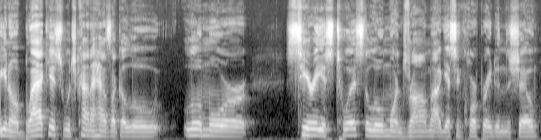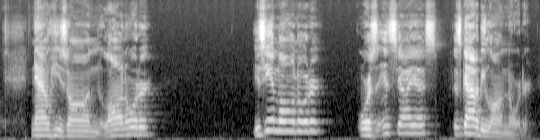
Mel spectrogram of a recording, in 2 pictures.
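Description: A young man hosting a solo podcast, rambling in a laid-back slangy way and saying "bro" and "you know what I mean" all the time. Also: mid-range voice. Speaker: podcast host; comedy show host.

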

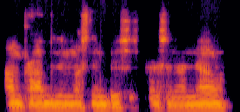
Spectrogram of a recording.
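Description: Very deep-voiced teenage boy. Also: quick pace, breathy edge, no room sound, highs cut off. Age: teens. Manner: relaxed, rambling storytelling. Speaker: student. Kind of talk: casual group conversation.

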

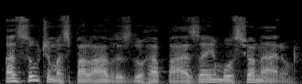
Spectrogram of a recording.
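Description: Deep, husky male narrator. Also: big pitch swings, moderate pace. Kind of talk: radio drama narration.

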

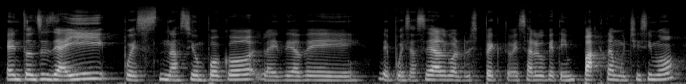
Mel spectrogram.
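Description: A woman's voice: medium pitch, flat delivery, moderate pace. A woman from Mexico with a Mexican accent, explaining things casually as an interview guest. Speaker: interview guest, founder of a volunteer project.

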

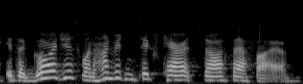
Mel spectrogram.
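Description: A woman's voice: medium pitch, expressive, normal speed, slight background noise. A woman presenting scripted 1940s radio advertising patter with a partner. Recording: muffled 1940s radio recording.

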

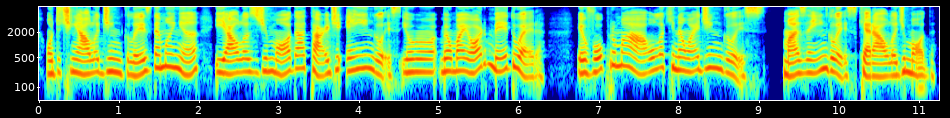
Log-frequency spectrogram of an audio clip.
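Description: A woman with a fairly high voice talks in a relaxed, reflective, chatty way. Her voice sounds close and dry, with hardly any room around it. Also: dry recording. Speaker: guest answering viewer questions. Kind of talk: casual conversation.

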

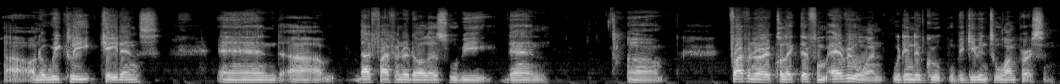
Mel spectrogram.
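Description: A man's voice: fairly low pitch, little pitch movement, a little slow, fairly bright tone. A man who grew up partly in Ghana, a podcast guest explaining things casually with many fillers and restarts. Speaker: podcast guest, app founder. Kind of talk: casual explanatory interview talk.

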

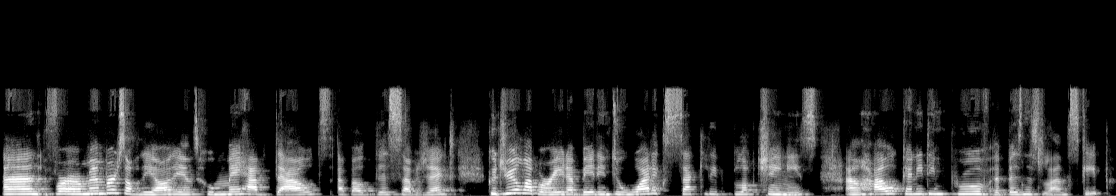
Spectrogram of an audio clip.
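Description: A woman's voice: high-pitched, normal speed, bright, forceful tone. A woman hosting a podcast, reading a scripted introduction and asking interview questions in a formal, polite way. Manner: formal, polite, read-aloud delivery. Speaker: podcast host.

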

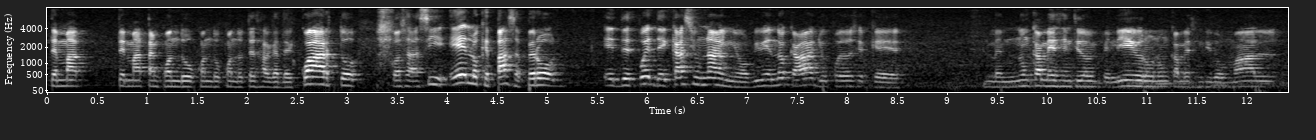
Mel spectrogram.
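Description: A young man with a fairly high voice talks slowly and thoughtfully, often pausing and restarting. A faint hiss sits under the recording. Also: fairly bright tone. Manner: hesitant, thoughtful, uses vos. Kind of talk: casual chat. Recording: faint background noise.

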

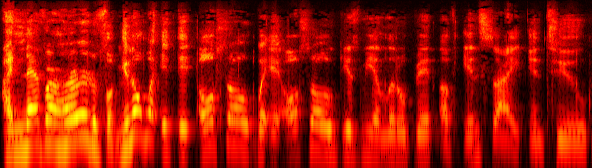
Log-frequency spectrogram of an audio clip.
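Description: A man hosting a casual chat, reacting quickly and recalling a show they did together. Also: high-pitched, a little mellow. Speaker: podcast host.

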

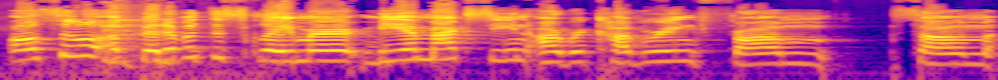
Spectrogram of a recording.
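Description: A woman's voice: high-pitched, steady tone, moderate pace, pushed and bright. A woman co-hosting a podcast in casual chat, sounding stuffy and nasal from a cold, chatty and rambling. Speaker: podcast co-host.

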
